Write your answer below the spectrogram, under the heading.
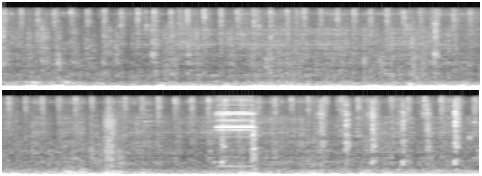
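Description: Diesel train's engine running steadily as it pulls away from a station, heard from the driver's cab, with scattered clicks of the wheels over rail joints and points. A brief beep about seven seconds in.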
